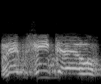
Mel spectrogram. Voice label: enemy detected, speech cze, mood high

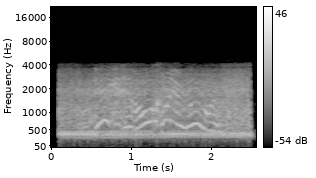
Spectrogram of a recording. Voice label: eng chat, speech eng

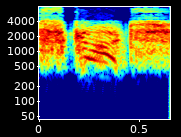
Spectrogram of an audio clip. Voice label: bailout mood med, speech pol; War Thunder

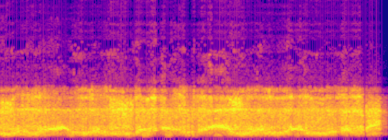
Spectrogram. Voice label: damaged pilot, mood low, speech hun; War Thunder

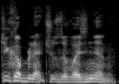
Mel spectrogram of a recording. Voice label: silence; Escape from Tarkov; scav5

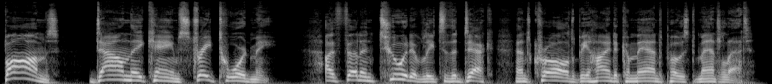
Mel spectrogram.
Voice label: debriefing, english; midway; War Thunder

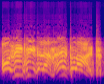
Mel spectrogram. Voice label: damaged aa, mood high, speech hun; War Thunder

